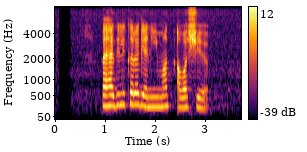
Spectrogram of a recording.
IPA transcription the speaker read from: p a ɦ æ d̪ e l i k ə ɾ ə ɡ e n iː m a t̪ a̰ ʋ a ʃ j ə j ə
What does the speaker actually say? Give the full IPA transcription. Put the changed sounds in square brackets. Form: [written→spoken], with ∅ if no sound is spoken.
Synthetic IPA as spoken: p [a→æ] ɦ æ d̪ [e→i] l i k ə ɾ ə ɡ [e→æ] n iː m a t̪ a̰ ʋ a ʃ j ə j ə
